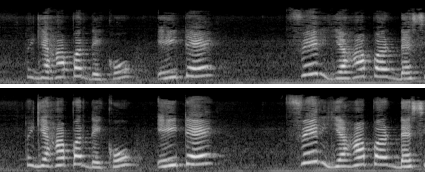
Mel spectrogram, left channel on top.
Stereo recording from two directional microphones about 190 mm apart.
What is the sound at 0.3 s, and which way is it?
A woman's voice, 50° right (ahead or behind).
